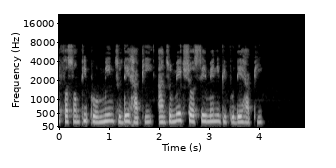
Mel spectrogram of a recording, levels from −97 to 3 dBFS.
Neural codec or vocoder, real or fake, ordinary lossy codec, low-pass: none; real; none; 7.2 kHz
